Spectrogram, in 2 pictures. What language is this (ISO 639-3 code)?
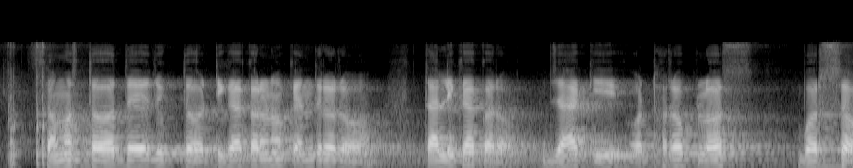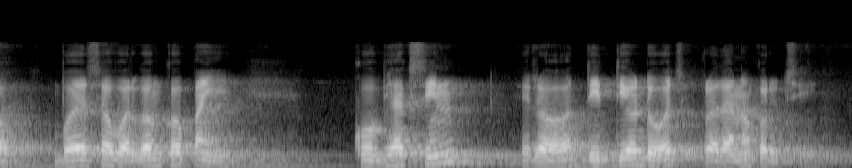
ori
